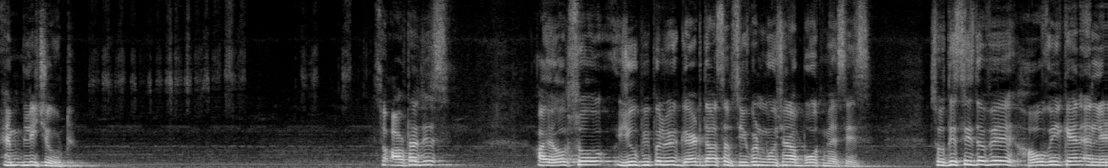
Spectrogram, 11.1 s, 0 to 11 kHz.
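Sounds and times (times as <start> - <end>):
marker writing on whiteboard: 0.9 - 4.0.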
